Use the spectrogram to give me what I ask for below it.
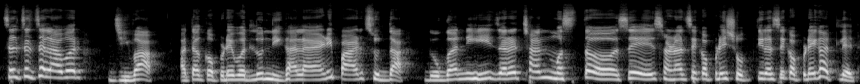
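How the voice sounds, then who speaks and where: Marathi lady doing a chatty serial recap voice-over, bit high voice, acts out the lines, laughs a lot. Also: normal speed, hardly any pauses. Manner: lively storytelling, acting out lines, laughing often. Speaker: TV serial review narrator.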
